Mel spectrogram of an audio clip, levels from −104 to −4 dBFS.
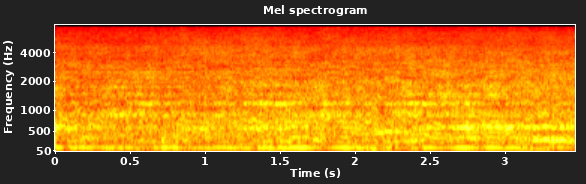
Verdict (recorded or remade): remade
